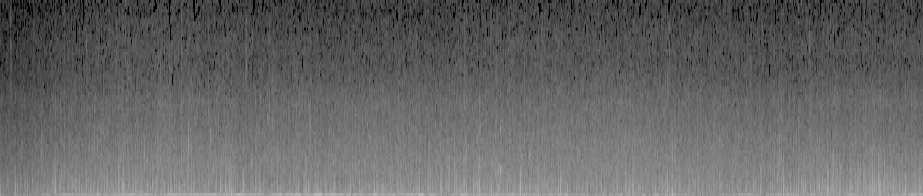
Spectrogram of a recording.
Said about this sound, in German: Gehst weiter, spürst die feuchte Kühle der Luft auf deiner Haut und hörst das gleichmäßige Rauschen des Regens.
